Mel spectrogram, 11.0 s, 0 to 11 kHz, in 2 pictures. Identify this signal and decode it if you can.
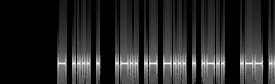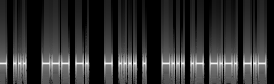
Morse code, heard as a keyed tone, about 25 wpm, 700 Hz. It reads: THE LABEL WAS ON THE BACK
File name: practice / 25wpm / Sentences with 4-Word Phrases - 25wpm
